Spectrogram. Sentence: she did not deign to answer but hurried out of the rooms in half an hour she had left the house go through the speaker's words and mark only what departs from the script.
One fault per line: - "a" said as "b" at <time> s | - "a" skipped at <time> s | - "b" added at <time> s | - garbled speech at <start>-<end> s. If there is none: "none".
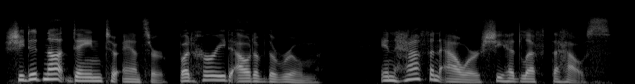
- "rooms" said as "room" at 2.8 s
